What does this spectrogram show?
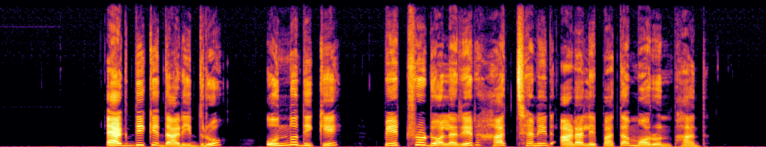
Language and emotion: Bengali, neutral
